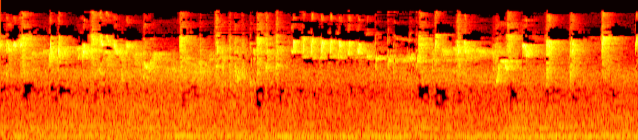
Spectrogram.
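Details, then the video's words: Konin dada merah, a sunbird, delivering a long, vigorous song of dense high chirps and sharp ticking notes that quicken toward the end, with little else audible. "KONIN DADA MERAH GACOR"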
